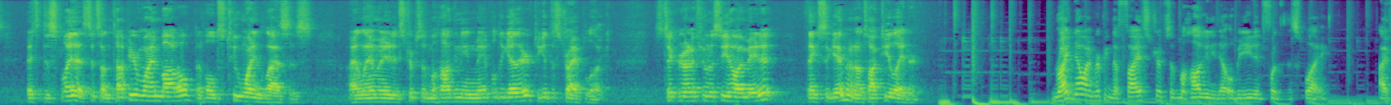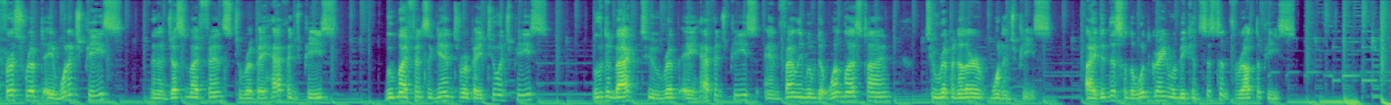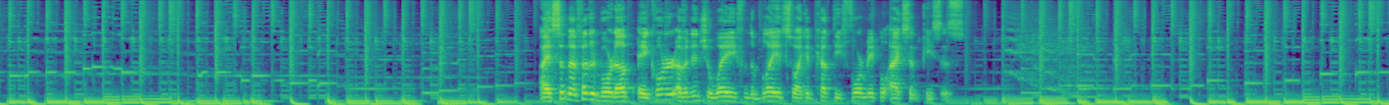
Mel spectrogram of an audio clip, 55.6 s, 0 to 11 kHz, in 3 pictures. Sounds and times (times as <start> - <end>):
Music: 0.0 - 8.1, 8.9 - 55.6
Speech: 0.0 - 8.2, 8.8 - 12.3, 14.0 - 17.7, 18.4 - 23.0, 23.7 - 35.8, 44.3 - 50.0.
